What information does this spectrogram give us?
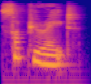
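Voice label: "suppurate", British English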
